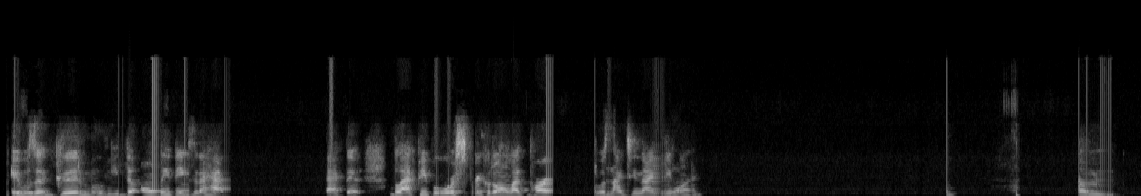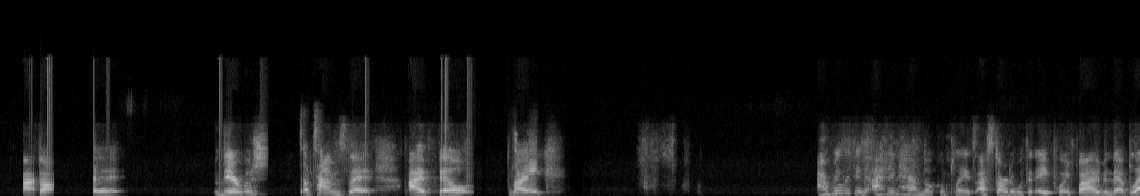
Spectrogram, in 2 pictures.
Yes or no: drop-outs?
yes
